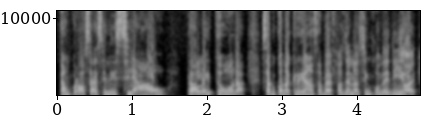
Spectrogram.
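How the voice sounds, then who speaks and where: A woman's voice: high voice, fairly quick, no echo, studio quality. A woman giving a recorded course lesson for teachers, explaining step by step and acting out classroom examples. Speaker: teacher trainer.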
